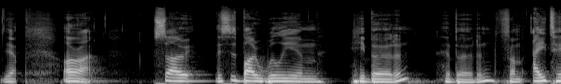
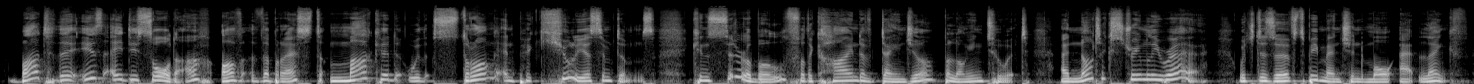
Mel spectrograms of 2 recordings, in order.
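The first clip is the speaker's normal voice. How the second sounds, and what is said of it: Put-on British accent. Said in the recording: “I'll do a British accent.”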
